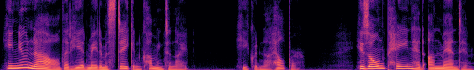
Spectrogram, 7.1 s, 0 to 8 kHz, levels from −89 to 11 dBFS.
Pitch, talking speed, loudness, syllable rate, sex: 185 Hz, 195 wpm, -18 LUFS, 5.1 syllables/s, female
